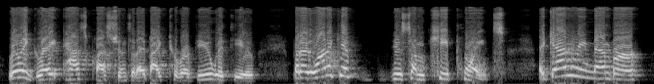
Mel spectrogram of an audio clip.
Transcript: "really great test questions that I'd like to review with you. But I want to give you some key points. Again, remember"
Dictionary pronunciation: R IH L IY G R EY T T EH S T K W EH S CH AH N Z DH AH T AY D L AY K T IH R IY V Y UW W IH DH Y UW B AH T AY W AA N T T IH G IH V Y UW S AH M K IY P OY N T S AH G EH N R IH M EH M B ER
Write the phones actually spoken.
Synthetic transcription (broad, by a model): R IH L IY G R EY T T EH S K W EH S CH AH N Z DH AH T AY D L AY K T IH R IY V Y UW W IH DH Y UW B AH T AY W AA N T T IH G IH V Y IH S AH M K IY P OY N T S AH G EH N R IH M EH M B ER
